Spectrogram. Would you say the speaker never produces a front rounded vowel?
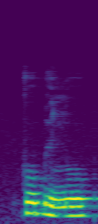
yes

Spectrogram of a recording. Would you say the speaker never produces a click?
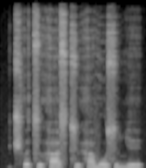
yes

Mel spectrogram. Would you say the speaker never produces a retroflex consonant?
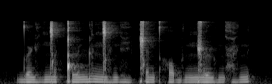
no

